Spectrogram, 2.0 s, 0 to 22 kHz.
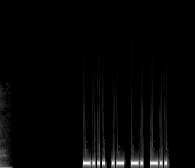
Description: Morse code, heard as a keyed tone, about 53 wpm, 700 Hz. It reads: BAND
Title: Sentences from Top 1600 Words - New Word Drill - 50wpm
